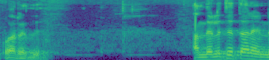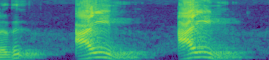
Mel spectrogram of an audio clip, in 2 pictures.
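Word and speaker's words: ع: அந்த எழுத்துதான் என்னது ஐன் ஐன் நடுத்தொண்டையால சொல்லணும் இந்த எழுத்தை ஐன் ஐன் ஐன் ஐன்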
